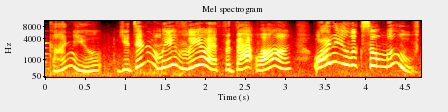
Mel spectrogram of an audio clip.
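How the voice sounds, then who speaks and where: This put-on character voice is extremely high, with very wide pitch swings at a moderate pace. Clear background noise can be heard. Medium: video game. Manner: blunt, curious.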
